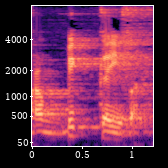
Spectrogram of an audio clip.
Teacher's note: ini kaf ketemu dengan kaf boleh idgham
